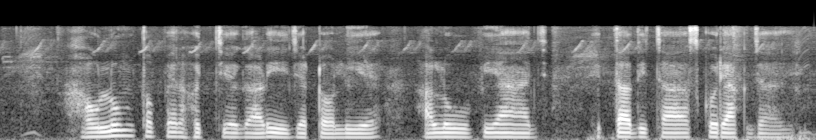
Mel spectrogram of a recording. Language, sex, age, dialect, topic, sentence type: Bengali, male, 31-35, Jharkhandi, agriculture, statement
